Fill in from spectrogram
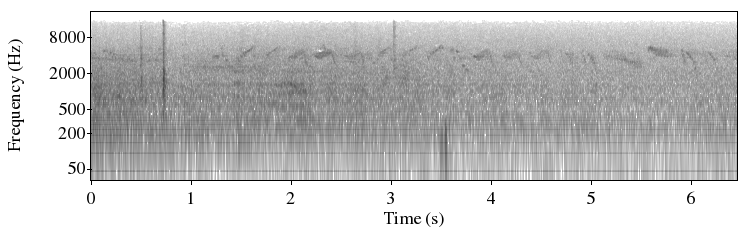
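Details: Greater short-toed lark (Calandrella b. brachydactyla) in the Crau, France, May 2018, giving a faint, steady run of short dry high chirps and twitters over soft open-country hiss with a couple of sharp clicks.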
